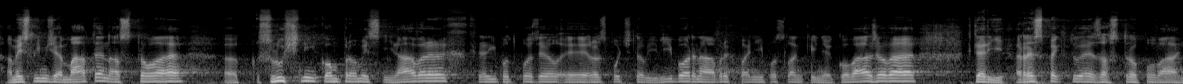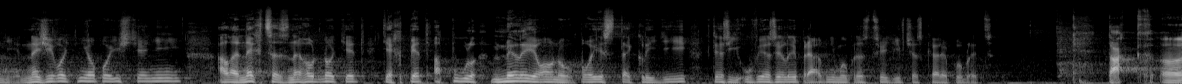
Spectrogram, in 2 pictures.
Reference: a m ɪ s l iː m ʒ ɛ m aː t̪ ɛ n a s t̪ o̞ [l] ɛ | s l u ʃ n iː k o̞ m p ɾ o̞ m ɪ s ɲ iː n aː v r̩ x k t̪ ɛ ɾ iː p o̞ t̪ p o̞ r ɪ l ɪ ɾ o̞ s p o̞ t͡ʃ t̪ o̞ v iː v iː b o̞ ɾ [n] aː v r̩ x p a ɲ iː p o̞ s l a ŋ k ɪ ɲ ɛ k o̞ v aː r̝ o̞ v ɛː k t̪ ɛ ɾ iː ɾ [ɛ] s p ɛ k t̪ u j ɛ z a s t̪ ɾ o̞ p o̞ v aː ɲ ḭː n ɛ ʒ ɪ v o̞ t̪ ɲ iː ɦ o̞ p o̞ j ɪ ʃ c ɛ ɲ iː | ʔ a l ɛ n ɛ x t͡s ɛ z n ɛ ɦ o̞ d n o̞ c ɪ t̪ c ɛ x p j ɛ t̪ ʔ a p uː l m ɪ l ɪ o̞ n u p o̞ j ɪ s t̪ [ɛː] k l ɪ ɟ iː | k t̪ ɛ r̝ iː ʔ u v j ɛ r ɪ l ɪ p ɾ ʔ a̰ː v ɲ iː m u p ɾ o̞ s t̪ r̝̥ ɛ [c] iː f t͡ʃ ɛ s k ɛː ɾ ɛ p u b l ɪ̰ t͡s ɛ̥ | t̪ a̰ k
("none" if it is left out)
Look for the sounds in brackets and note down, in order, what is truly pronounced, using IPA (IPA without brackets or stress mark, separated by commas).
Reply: l, n, ɛ, ɛ, ɟ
